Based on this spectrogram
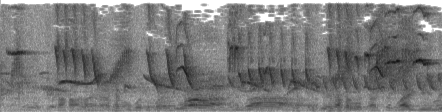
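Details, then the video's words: Contest white-eye, called kapas tembak, a repeat champion at a bird competition in Ketapang, Krotosari, delivers dense high twittering with fast trills and sharp rising and falling whistles, over background talk. "Juara Bertahan Kapas Tembak KIPAS SR Double Winner"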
